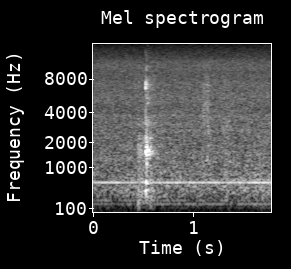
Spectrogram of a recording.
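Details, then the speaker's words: New, never-used bench buffer fitted with cleaning pads, just mounted on a new pedestal: even, airy whir, quiet and stable, no wobble, one small click; normal running. "I got a couple of cleaning pads on it. I brought some buffing pads with some compound. They haven't come in yet, but let's turn it on. See what happens. Nice and quiet, nice and stable."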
